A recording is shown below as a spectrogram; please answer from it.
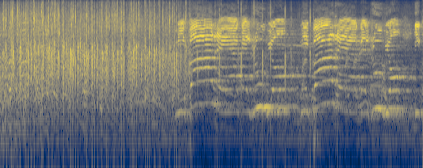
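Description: Audience applauding at the close of a sung verse, fading out about four seconds in. A child's voice then takes over, singing a wavering melody.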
